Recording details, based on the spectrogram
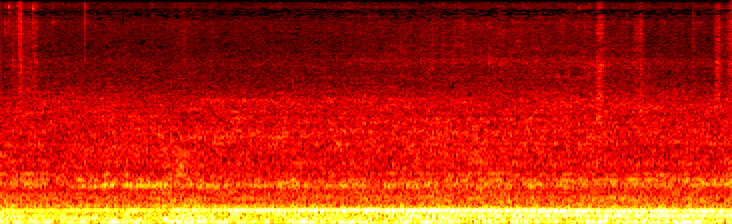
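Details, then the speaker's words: Perodua Alza driving: a steady low drone from the front left and right that grows louder as speed rises; a worn wheel bearing is suspected, though tyres should be checked first; front humming noise rising with speed. "Uh Kalau makin kalau kita makin laju makin kuat dp-nya bunyi berdengung dekat depan sini kiri dan kanan so Itulah masalah di pada bearing"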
